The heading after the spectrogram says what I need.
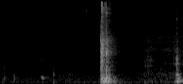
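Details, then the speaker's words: DIY battery-powered nickel-strip spot welder with solenoid relay and mounted quick button: one sharp loud solenoid clack then a lighter click, very quick pulse, welding cleanly as it should. "and you see with my button press that it's very very quick and that's all you need all you need to do"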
